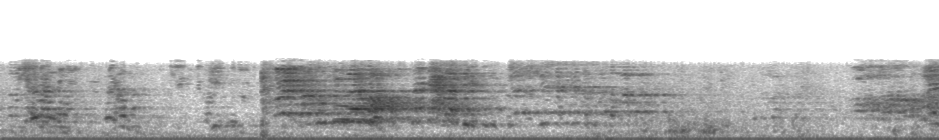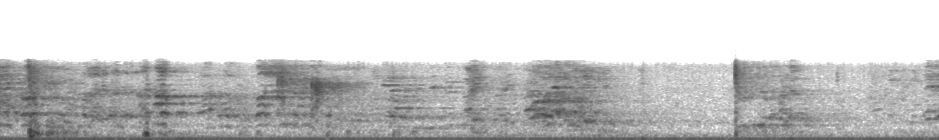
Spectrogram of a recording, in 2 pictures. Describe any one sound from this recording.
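Men shout and call to each other across an indoor pitch.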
